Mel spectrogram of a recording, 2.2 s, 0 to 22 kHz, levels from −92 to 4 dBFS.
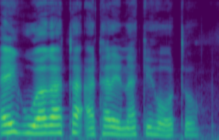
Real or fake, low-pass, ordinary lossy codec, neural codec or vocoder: real; none; none; none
